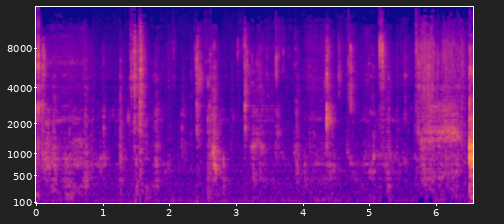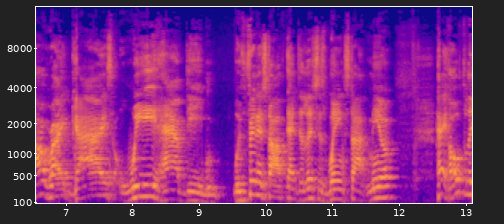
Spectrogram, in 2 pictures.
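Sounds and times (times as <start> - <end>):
chewing and lip smacking: 0.0 - 6.5.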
